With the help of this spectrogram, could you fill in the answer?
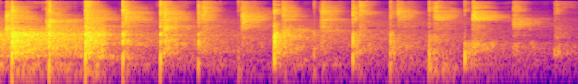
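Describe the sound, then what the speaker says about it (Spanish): Rhythmic clapping during a church service, about a dozen distinct loud claps in an even beat that gradually softens, heard on its own without talk. "Dale un fuerte aplauso a nuestro Señor Jesucristo."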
